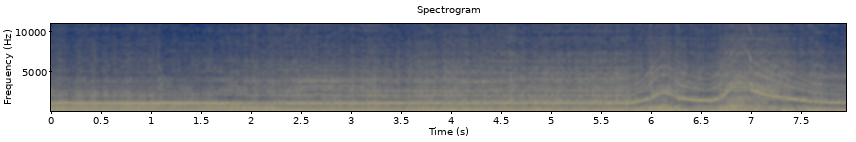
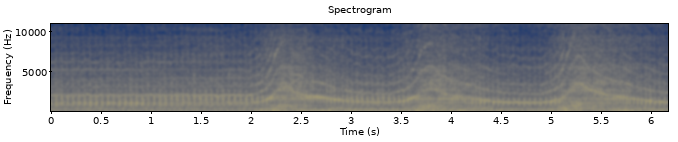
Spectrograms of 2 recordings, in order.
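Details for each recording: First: BMW K1600GT motorcycle after an engine replacement for a connecting-rod-like knock: steady smooth idle, then several quick throttle blips climbing and falling cleanly with no knock or rattle; starts and runs normally. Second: BMW K1600GT motorcycle engine; owner already replaced the overrunning (starter) clutch and clutch basket without effect, mechanic suspects a connecting rod: rapid, hard metallic knocking, roughly three a second, through the revs; internal engine knock, cause unconfirmed.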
